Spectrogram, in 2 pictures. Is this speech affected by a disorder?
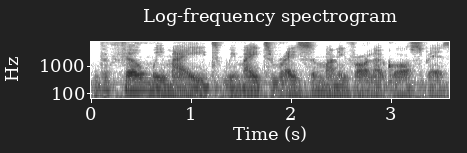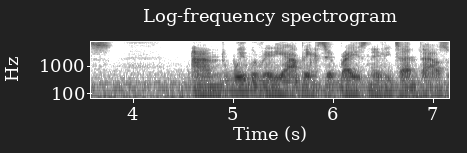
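Yes: laryngectomy; terminal stage 4 cancer, radiotherapy, radioiodine, three surgeries.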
